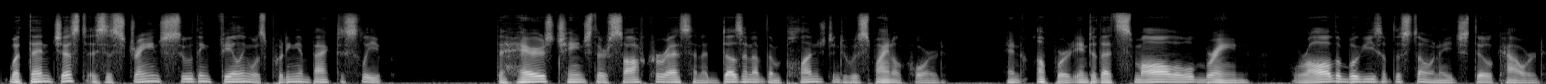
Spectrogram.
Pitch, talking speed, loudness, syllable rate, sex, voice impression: 105 Hz, 180 wpm, -21 LUFS, 5.0 syllables/s, male, very masculine, very adult-like, middle-aged, very thick, slightly relaxed, slightly weak, slightly bright, very soft, muffled, fluent, very cool, very intellectual, refreshing, very sincere, very calm, mature, very friendly, very reassuring, unique, elegant, wild, very sweet, slightly lively, very kind, modest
